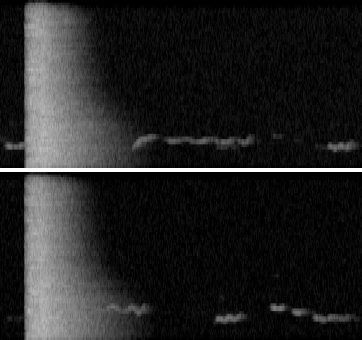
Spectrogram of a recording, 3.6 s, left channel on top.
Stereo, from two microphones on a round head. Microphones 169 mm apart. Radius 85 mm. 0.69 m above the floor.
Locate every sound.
0.2 s tearing paper: 25° right (ahead or behind), 1.2 m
